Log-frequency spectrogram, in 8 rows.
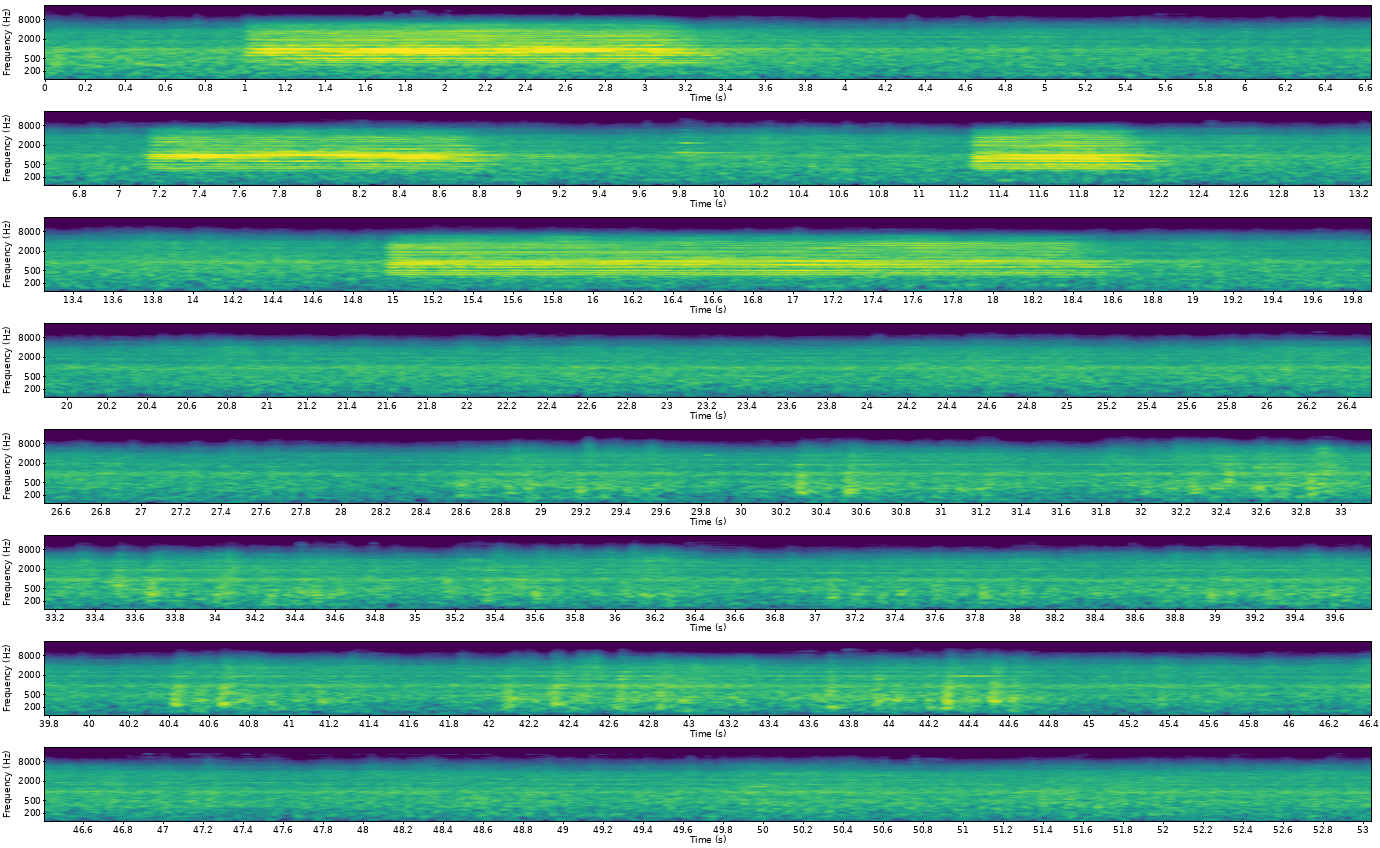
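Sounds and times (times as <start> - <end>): train wheels clicking over rail joints: 26.9 - 53.0.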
